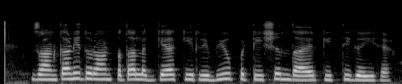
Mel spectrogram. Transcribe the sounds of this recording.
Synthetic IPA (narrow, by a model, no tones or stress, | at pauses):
zaːnkãːñiːd̪ɔːɾaːnpət̪aːləɡjaːkɪɾɪʋjuːpɪʈiːʃənd̪aːɪɾkiːt̪iːɡəiːɦɛː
